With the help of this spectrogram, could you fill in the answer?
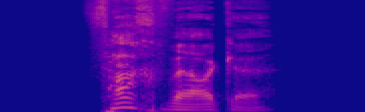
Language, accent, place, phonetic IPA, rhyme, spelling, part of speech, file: German, Germany, Berlin, [ˈfaxˌvɛʁkə], -axvɛʁkə, Fachwerke, noun, De-Fachwerke.ogg
- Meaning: nominative/accusative/genitive plural of Fachwerk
